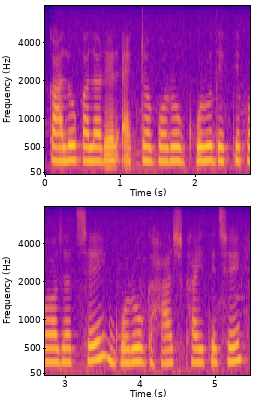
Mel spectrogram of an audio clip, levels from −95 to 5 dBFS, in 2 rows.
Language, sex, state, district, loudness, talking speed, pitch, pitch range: Bengali, female, West Bengal, Cooch Behar, -14 LUFS, 130 wpm, 245 Hz, 240-255 Hz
